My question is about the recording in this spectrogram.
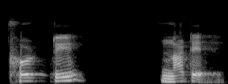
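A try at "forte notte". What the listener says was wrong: ফর্তি, আবার ওই ইংলিশে যাচ্ছেন কেন, ফর্তি, আবার বলে নাথে, ফর্তি নাতে না, এটা তর উচ্চারণ, ত, তুমি তুমি এরকম হবে, নাতে, হ্যাঁ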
